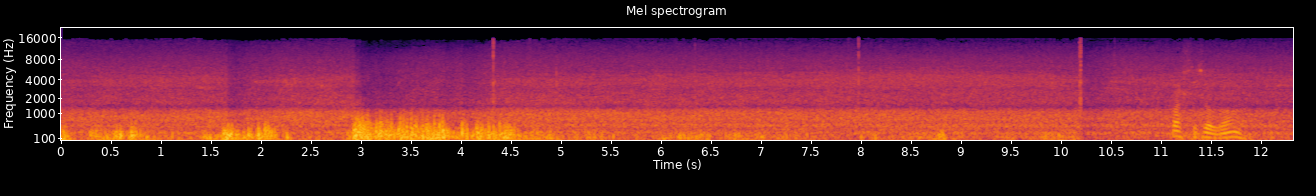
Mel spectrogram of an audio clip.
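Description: A honeybee swarm in flight: the steady hum of thousands of bees, with gusts of wind hitting the microphone a few times. A man's voice comes in briefly near the end.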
